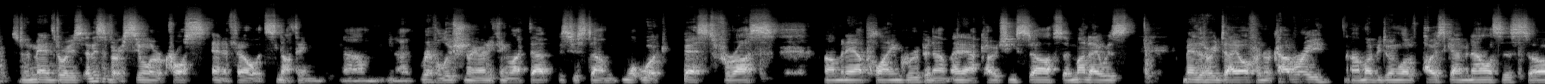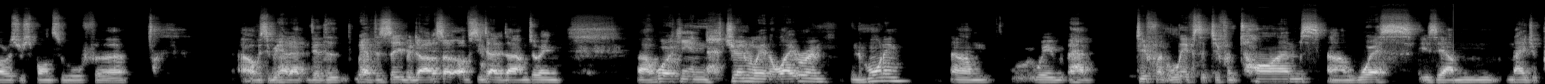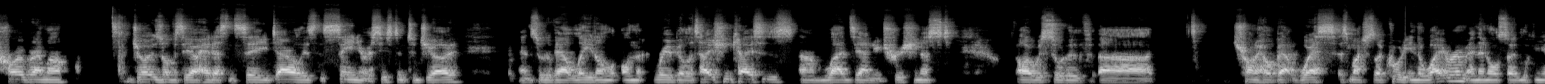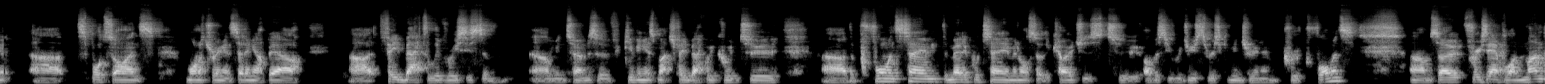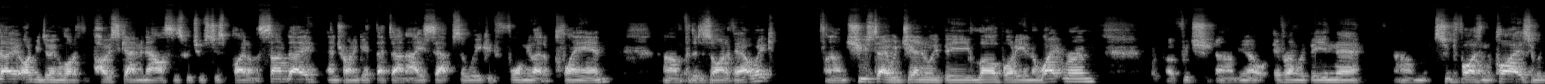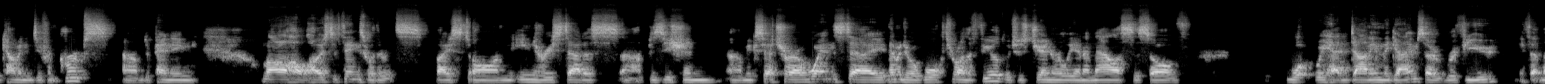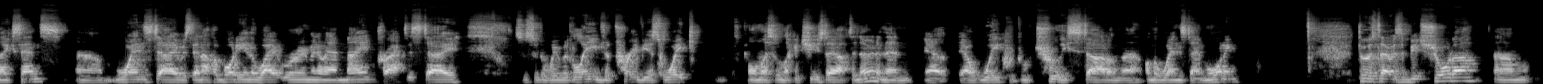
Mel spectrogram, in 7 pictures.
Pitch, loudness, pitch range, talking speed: 105 Hz, -17 LUFS, 100-110 Hz, 205 wpm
